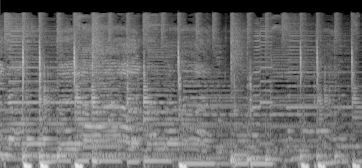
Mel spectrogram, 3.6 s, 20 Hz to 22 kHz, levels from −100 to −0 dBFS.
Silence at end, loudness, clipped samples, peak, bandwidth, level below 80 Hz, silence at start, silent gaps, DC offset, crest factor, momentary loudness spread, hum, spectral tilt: 0 s; -24 LUFS; under 0.1%; -6 dBFS; 16.5 kHz; -26 dBFS; 0 s; none; under 0.1%; 16 dB; 10 LU; none; -3.5 dB/octave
